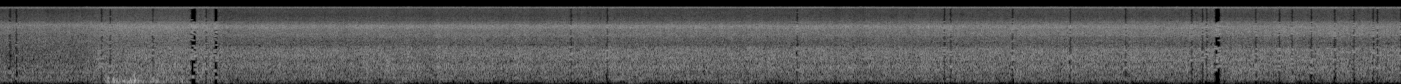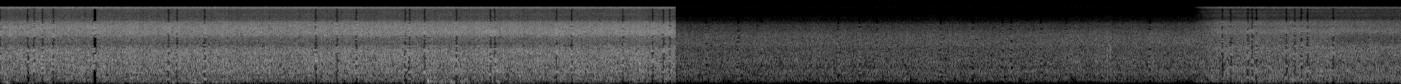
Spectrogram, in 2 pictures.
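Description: Waterfall of the Islavita stream falling about 20 m onto rock, a steady rushing hiss of water, running at reduced flow. About 21 s in it drops suddenly much quieter, and it comes partway back up near the end.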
